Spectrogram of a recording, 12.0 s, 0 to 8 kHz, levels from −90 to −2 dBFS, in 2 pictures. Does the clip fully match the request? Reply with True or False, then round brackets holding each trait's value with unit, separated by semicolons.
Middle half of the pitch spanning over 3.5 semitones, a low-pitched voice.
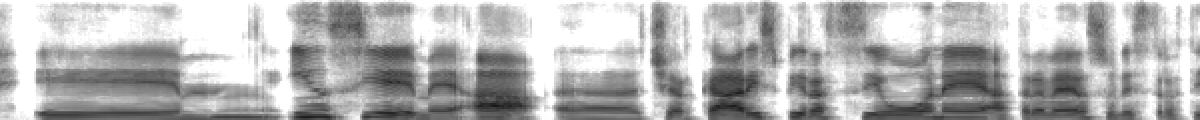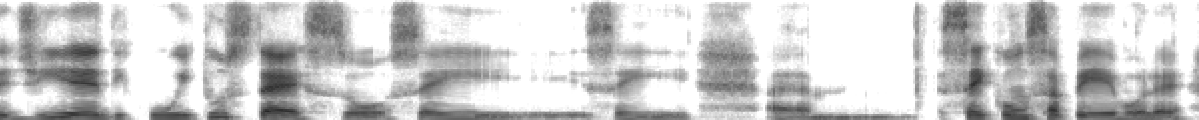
False (5.1 semitones; 185 Hz)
